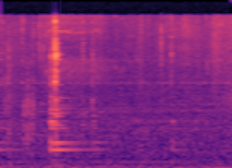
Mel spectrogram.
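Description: A steel spanner clinks against a galvanised nut and the steel template plate while the top nuts of L-bolts are being undone. There is one sharp metallic clink with a short ring about half a second in.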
